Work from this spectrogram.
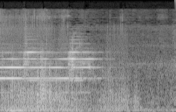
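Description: A train arriving at Hoboken station, loud rumbling rail noise with a brief tonal horn-like whistle near the start, rolling steadily close by.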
